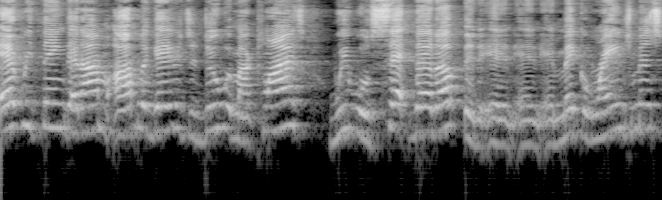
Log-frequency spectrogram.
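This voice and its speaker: In a raised, projected voice, a woman with a high pitch talks at a fairly slow pace, with lively intonation and an animated tone. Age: 60s. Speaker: motivational podcast host. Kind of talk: motivational talk.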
